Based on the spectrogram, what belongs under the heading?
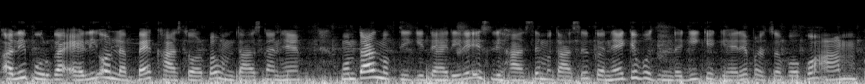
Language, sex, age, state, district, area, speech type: Urdu, female, 18-30, Delhi, East Delhi, urban, spontaneous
